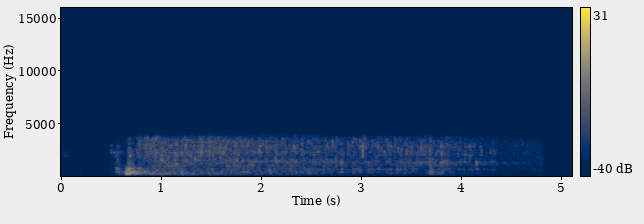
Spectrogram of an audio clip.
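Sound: toilet flush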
